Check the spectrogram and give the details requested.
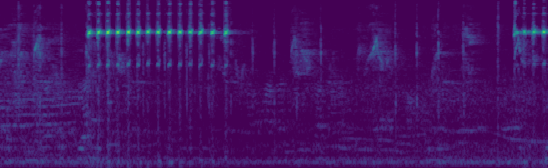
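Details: Sunbird song played to make captive birds sing, with cililin mixed in: a fast, piercing, high-pitched trill of repeated notes for over a second, quiet chirps, then the trill starting again.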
